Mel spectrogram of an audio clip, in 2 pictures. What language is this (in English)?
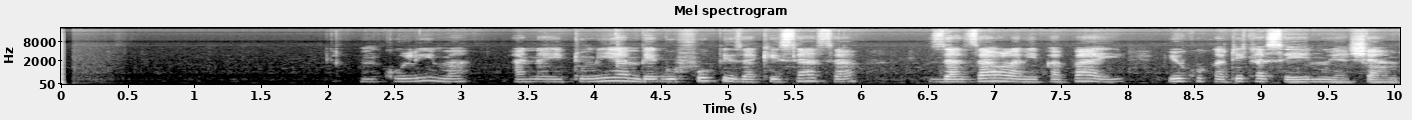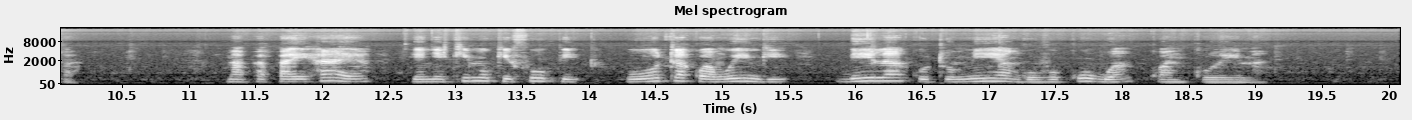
Swahili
